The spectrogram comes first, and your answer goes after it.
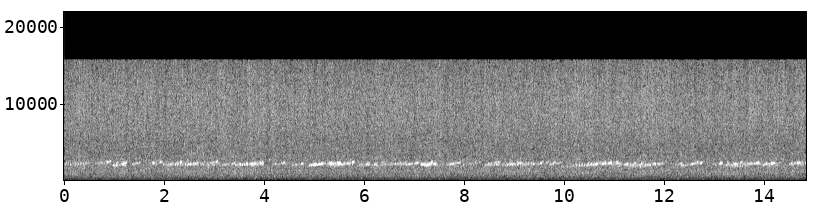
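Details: Frogs calling in a pristine, moss-covered forest beside a river: a steady train of rapid, trilling pulses at a high pitch, repeating in bursts every second or so, over the constant broad rush of flowing water.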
